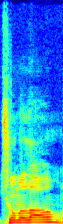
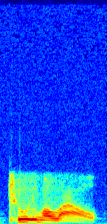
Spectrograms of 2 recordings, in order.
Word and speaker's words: Tuimalau: This kid for Ohio State, what is it, JT Tumalo? Is that how you say it? Or? Wow. Tuimalau.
